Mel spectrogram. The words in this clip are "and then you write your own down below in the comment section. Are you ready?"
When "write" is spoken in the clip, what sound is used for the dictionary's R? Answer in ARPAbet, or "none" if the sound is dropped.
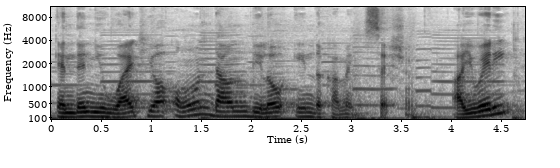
W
